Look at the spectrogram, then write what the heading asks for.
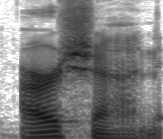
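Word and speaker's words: archon: He's It's the eminent Arshan. A R C H O N. I can't hear him pronounce that.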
